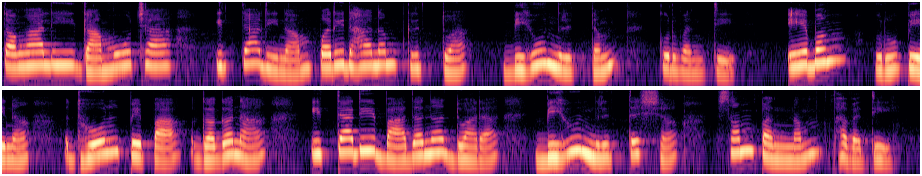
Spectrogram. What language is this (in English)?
Sanskrit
